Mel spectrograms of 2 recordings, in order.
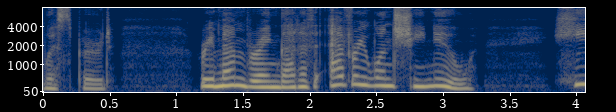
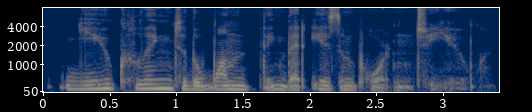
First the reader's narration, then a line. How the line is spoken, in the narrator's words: he murmured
